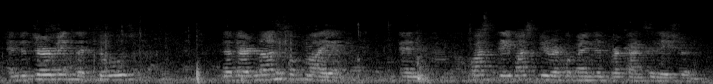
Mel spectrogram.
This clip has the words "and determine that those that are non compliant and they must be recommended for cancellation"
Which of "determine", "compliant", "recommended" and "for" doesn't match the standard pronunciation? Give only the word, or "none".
compliant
